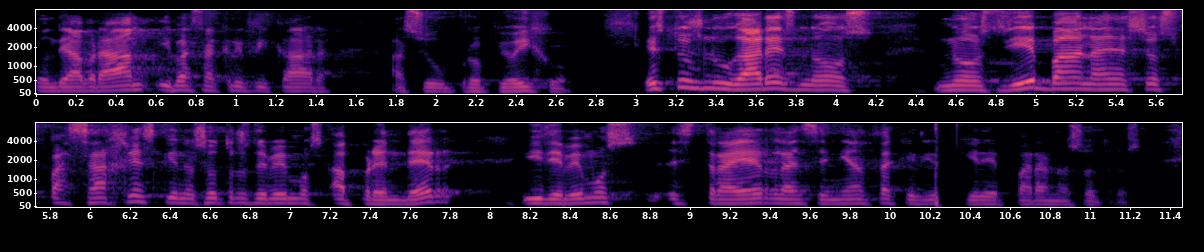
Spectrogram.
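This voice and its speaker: Here is a man with a plain, everyday voice, fairly high in pitch. He keeps a moderate pace with ordinary pitch variation. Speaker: preacher. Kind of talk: sermon.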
